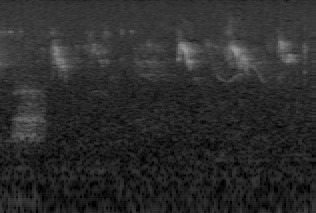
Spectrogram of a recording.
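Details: Nestling Eurasian wrynecks being fed termites, ants and insects by adults in Alzira, Valencia, Spain, in May: a few high, buzzy, slurred notes at irregular intervals over a quiet background, with one lower blurred note near the start.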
